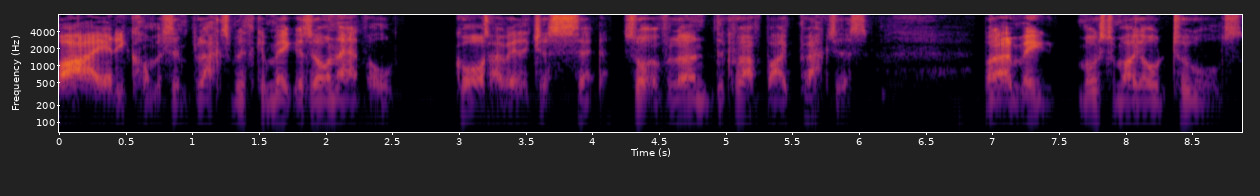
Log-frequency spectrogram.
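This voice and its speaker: Using a put-on character voice, a man sounds raspy at a medium pitch and a moderate pace. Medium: game stream. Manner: friendly, folksy.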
